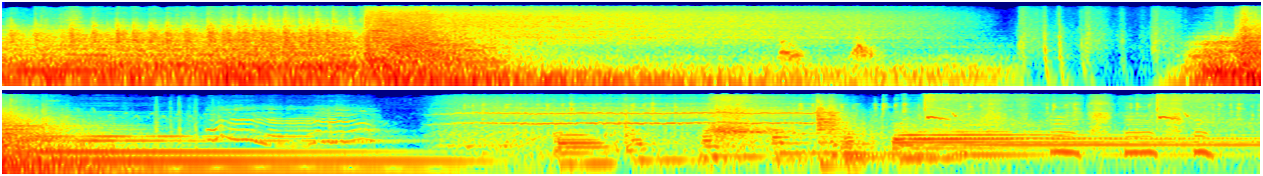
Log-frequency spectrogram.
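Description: Cartoon soundtrack: a loud rushing sound effect fades away over about four seconds, then after a brief lull a sudden hit brings in music with long held notes and chords.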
